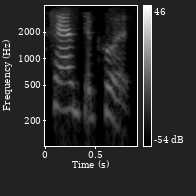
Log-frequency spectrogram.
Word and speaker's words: Cajeput: Oh, cat, you mean Cajeput, C-A-J-E-P-U-T, I believe, yeah, Cajeput.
